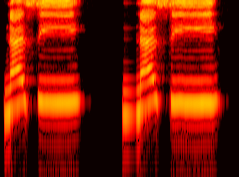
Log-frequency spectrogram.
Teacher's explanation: سی کو پھر 2 حرکہ کھینچ دیں گے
